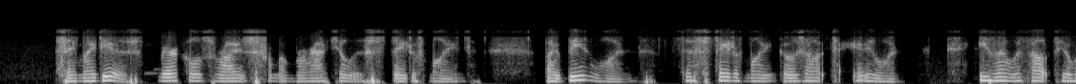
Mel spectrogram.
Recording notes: ACIM Daily Conference Call.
